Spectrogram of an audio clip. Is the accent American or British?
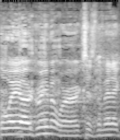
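British. It is read in a British accent. "British accent"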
